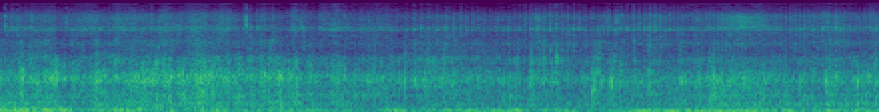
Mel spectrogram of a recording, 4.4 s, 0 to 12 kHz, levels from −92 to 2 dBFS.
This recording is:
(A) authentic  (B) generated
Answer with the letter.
A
